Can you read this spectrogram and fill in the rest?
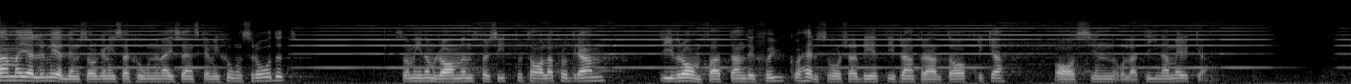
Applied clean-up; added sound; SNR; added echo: none; Bowed string instrument; 9 dB; none.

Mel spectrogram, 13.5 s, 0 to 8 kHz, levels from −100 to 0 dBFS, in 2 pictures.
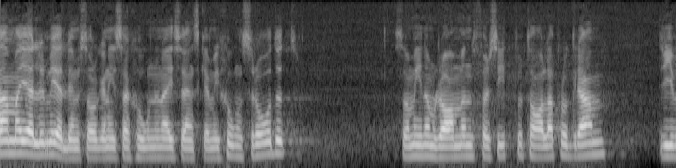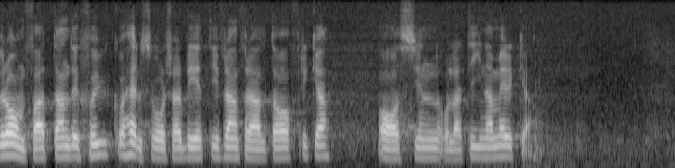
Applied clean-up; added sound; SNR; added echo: neural mask model Resemble Enhance denoiser.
